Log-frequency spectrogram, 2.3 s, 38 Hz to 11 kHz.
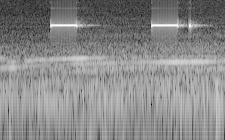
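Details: Agilent E3642A DC power supply, completely non-responsive, switched on while holding a front-panel button for self-test: two long high beeps about a second apart, then a short chirp, over a quiet hum; the VFD display driver IC has failed.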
